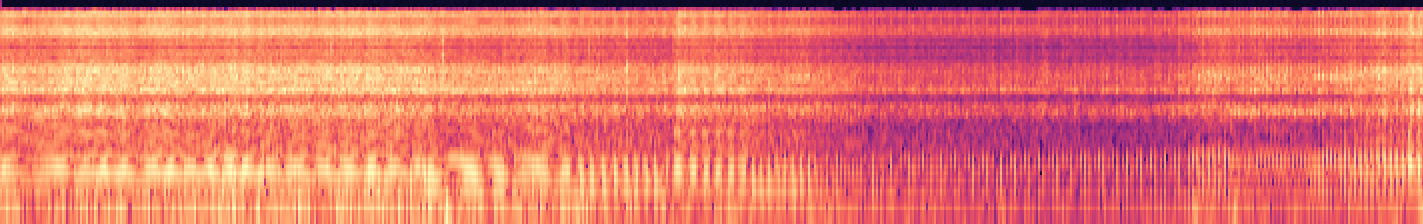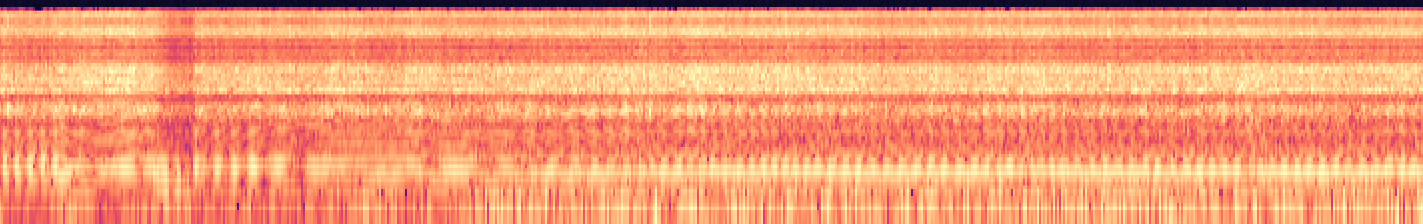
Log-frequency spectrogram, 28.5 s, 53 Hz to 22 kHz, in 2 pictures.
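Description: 2009 Yamaha YZ450F's single-cylinder four-stroke engine running under way on a ride. About eight seconds in its revs and loudness drop for a few seconds, then it picks up again with a brief rise and fall in pitch and runs steadily.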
